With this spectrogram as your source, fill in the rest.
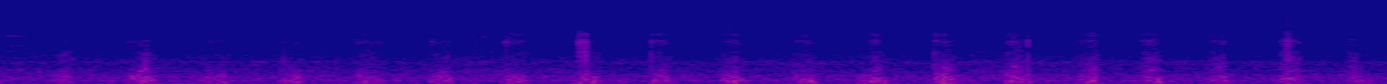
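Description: Fingertips rub and scratch over a large, soft, stuffed light-blue plush toy made of furry polyester fabric, with felt eye patches and an embroidered mouth. The result is a quiet, steady run of soft, scratchy brushing strokes at a fairly regular pace, each a short airy swish with a bright hiss over a low, muffled rumble.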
